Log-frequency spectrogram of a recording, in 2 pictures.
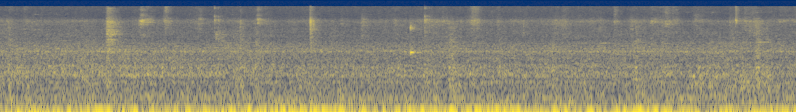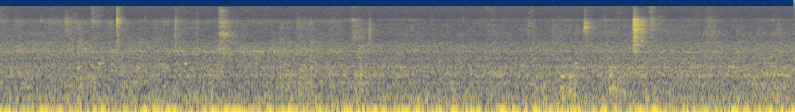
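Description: Running noise of a moving passenger train heard from inside the coach through its closed glass window: a steady low rumble with a few faint clicks and rattles scattered through it.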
